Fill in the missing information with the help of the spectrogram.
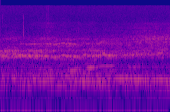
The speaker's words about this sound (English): Is that a car? Sounds like it. Sounds like a really car that's having a lot of problems. It sounds like somebody's spinning donuts in your parking lot.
